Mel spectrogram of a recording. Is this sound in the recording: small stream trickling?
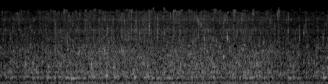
yes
